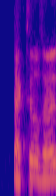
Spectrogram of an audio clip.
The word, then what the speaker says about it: Bechdel: Bechdel, is that how it's pronounced? Okay. – Yeah, that's it.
